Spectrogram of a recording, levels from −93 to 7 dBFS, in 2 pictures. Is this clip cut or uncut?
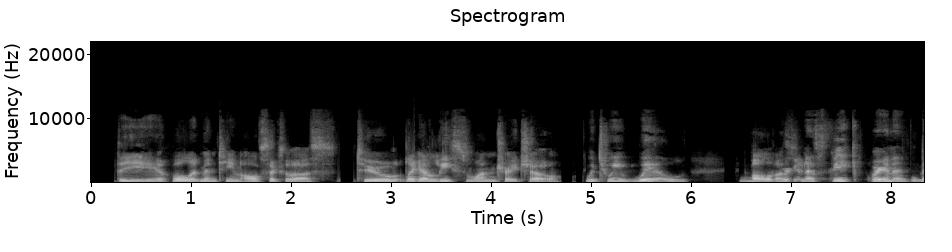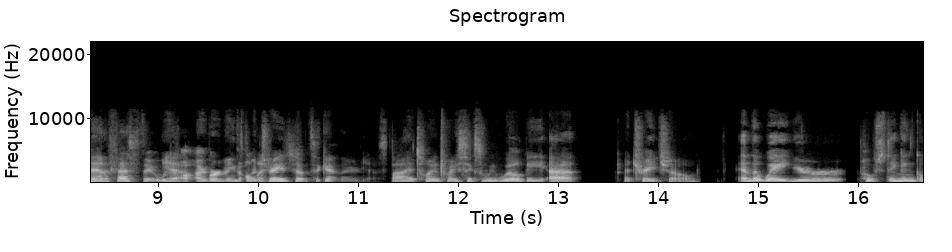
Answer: cut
